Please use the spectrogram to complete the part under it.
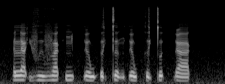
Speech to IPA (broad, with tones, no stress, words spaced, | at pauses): la̰˧˨jvɨ˨˩ va˦˥k̚ɲə˦˥p̚ɗə˨˦w ʔə̰˧˨jt̪ə̰ː˧˨ŋ ɗə˧wkə̰˧˨jt̪o˦˥t̚ ɗa˨˩k̚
